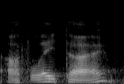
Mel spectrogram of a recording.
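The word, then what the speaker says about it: athletai (ἀθληταί): A-T-H-L, long E-T-A-I, athletai.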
